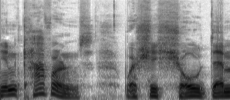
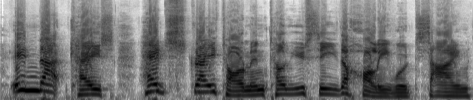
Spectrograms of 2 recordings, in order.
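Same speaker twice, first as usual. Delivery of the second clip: high, emphatic direction-giving; Miss Rabbit; 8 semitones higher, 3 dB louder than usual. Acted. Police Rabbit sends the family toward Hollywood, helpful and emphatic.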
